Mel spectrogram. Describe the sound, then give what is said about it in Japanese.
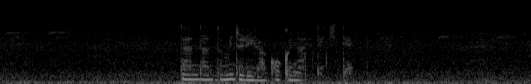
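A faint, steady rush of flowing water on a mountainside runs through the whole recording, continuous, with a soft voice speaking briefly over it in the middle; the weather is cloudy after earlier rain. “今はまたお決まりの山の中腹に来ていまして水の音が少し聞こえると思います今曇ってるのでちょっとあとさっき雨が降っていたのもあって”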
